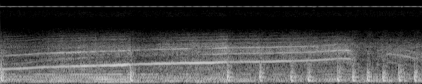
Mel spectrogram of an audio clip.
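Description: Live hard-rock band playing, with the singer holding one long high scream that climbs slowly in pitch over the drums and guitars and breaks off shortly before the end.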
